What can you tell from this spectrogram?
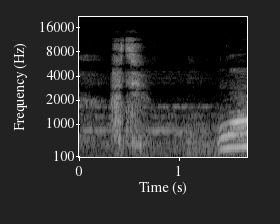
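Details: Toddler girl sneezing on demand: a single brief, sharp burst of noisy air, followed by the start of a voice, with faint music in the background.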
